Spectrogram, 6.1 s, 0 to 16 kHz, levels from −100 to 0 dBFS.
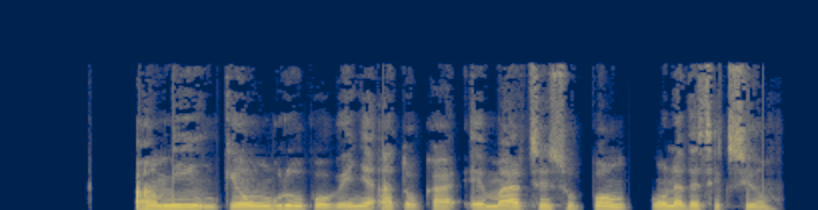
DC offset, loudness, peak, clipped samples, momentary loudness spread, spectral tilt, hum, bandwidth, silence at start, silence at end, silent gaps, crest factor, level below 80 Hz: under 0.1%; -21 LUFS; 0 dBFS; under 0.1%; 7 LU; -5.5 dB/octave; none; 11.5 kHz; 1 s; 0.3 s; 4.38-4.44 s, 4.75-4.88 s; 22 dB; -62 dBFS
